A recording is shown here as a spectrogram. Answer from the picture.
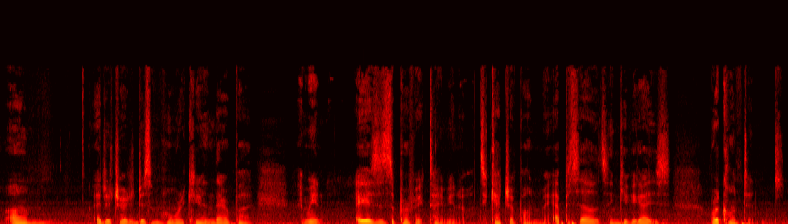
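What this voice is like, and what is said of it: Rusty, sick-sounding voice. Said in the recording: “I'm sick... my voice is all rusty”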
